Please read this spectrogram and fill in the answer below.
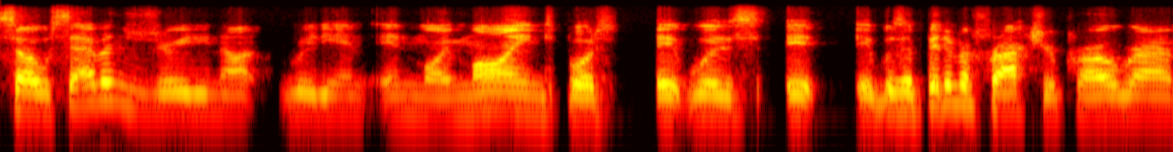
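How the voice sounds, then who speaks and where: In an Irish accent, the voice moves at a moderate pace with hardly any pauses, ordinary pitch variation and big swings in loudness. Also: man, fairly high pitch for a man. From Ireland, Skerries near Dublin. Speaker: rugby coach. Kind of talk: interview. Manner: halting, many repeated words.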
